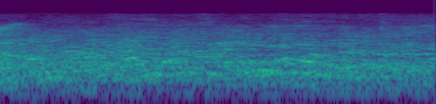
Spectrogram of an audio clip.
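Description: Steady, indistinct chatter of many children's voices, a murmur with no single speaker standing out.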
